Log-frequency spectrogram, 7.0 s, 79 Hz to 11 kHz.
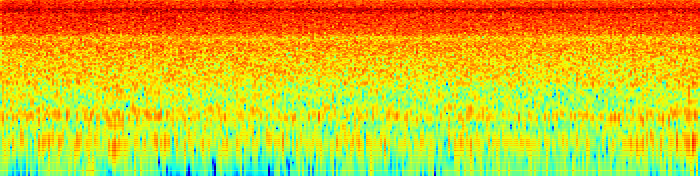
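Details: Bees of a 2017 nuc on 19 September 2018 give a continuous low humming buzz, a faint steady pitch band under a strong, even wash of hissing noise, with no breaks.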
